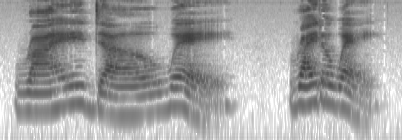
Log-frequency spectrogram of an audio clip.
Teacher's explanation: And now I need to mention something about linking final T to a vowel. If that T is falling between vowel sounds as the two words are linked, we tap the T. Some people call this a flap T.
